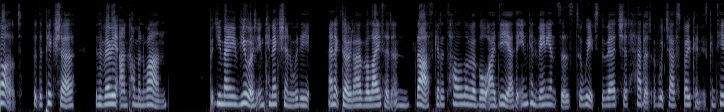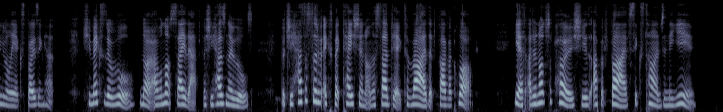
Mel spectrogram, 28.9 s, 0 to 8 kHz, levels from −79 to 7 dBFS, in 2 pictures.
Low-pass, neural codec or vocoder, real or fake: 7.2 kHz; none; real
